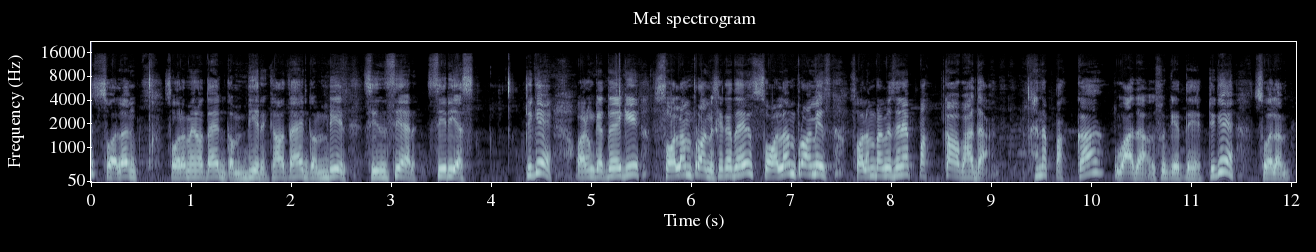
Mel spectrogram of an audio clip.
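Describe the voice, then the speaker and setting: A man with a high voice teaches English vocabulary, repeating each word and asking it back like a drill. The recording is dry and a little dull, with no room sound. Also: darkish tone, no echo. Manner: repeats each word with call-and-response questions. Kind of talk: Hindi-language English vocabulary lesson.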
